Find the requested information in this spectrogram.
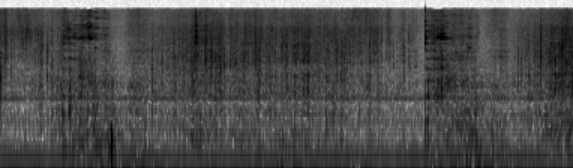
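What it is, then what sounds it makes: Gym chalk powder being crushed. Palms and fingers press down into loose white gym chalk powder (magnesium carbonate) packed in a bowl, squeezing and crushing the clumps together. Soft, dry crunching and crinkling textures are heard over a steady low hum, with one sharper crunch near the start.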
